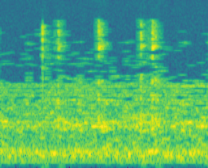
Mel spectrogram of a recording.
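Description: Near silence: room tone with a few faint computer mouse clicks, about half a second apart.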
